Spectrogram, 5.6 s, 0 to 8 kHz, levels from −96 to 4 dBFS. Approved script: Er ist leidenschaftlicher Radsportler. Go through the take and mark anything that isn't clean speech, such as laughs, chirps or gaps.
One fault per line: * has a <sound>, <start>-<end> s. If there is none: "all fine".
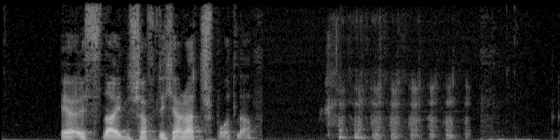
* has a laugh, 3.2-4.7 s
